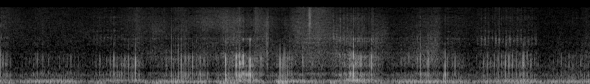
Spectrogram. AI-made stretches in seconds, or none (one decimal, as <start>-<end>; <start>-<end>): 1.2-4.7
